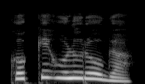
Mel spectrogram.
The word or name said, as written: ಕೊಕ್ಕೆಹುಳುರೋಗ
